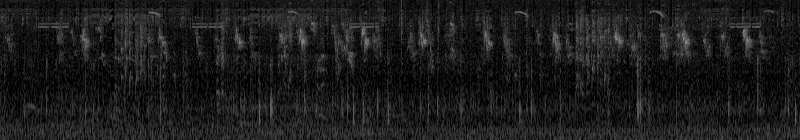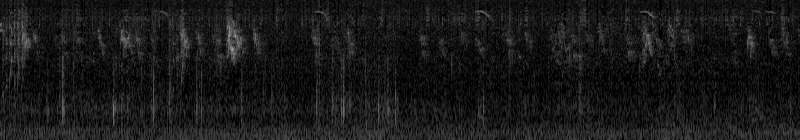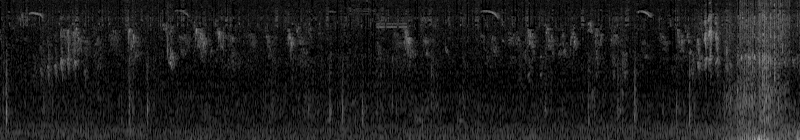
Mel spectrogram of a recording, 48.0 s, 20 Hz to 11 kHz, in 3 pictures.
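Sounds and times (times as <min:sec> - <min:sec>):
small birds chirping: 0:00.0 - 0:48.0
wings fluttering: 0:42.5 - 0:48.0.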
